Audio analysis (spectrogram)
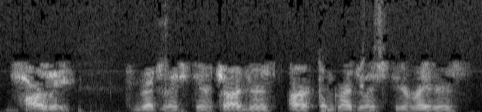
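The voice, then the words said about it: Imitates another person's voice. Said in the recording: “doing Clint Eastwood ... you did a great Clint Eastwood right now ... you did this a great accent”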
